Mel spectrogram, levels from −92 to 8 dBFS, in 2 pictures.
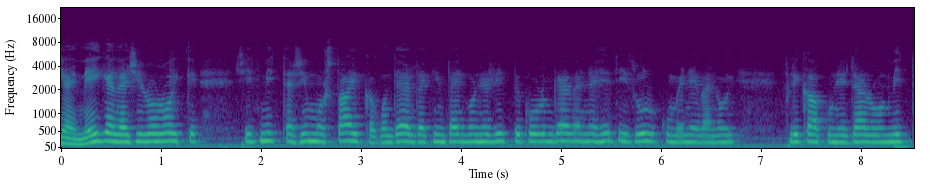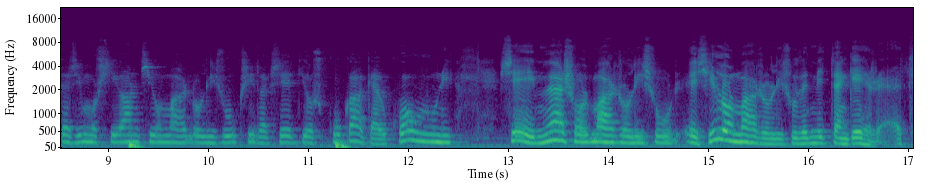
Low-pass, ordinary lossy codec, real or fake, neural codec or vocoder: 9.9 kHz; none; real; none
